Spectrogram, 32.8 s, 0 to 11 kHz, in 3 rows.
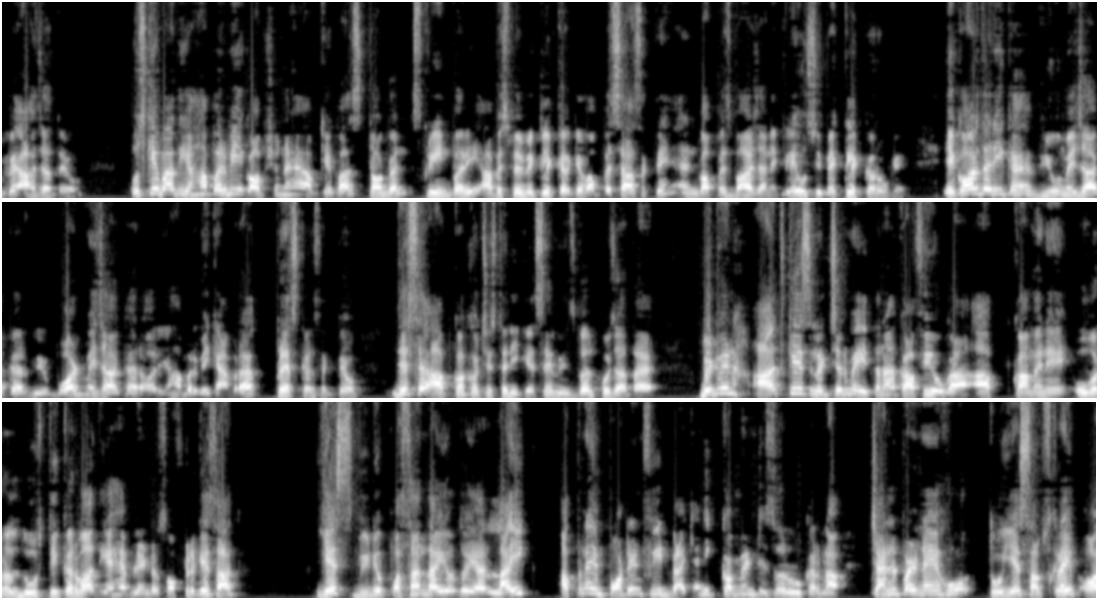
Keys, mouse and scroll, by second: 0.8 scroll down 1, 2.7 scroll down 1, 3.4 click, 9.7 click, 9.7 click, 16.0 click.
